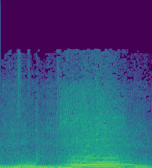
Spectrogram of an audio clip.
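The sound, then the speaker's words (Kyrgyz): Motorcycles rev on the streets of Bishkek on the opening day of the motorcycle season, their engines climbing in pitch over a constant loud, rough rumble. “Жол бою топтолуп көчөнү ээлеген байкерлер, мотоциклдер булар жөн жерине чогулуп турган жок. Анткени бүгүн Кыргызстанда мотосезондун ачылыш күнү.”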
